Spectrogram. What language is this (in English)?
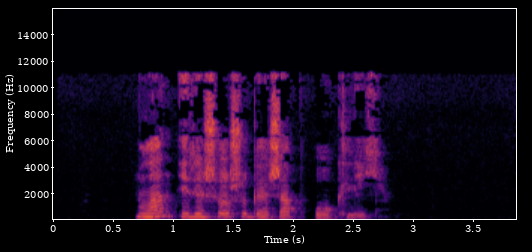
Mari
